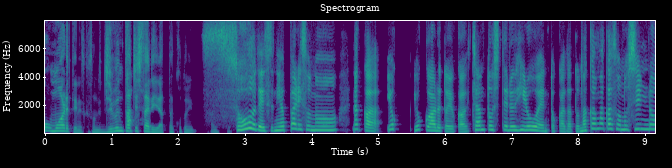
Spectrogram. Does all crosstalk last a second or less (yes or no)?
yes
